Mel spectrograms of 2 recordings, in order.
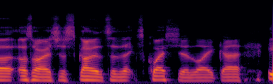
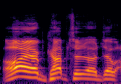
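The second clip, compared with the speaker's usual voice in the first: louder, commanding captain; 5 semitones higher, 10 dB louder than usual. Retold or imitated. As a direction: announce yourself like a ship's captain. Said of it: "And so I was like".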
